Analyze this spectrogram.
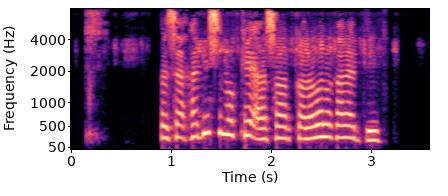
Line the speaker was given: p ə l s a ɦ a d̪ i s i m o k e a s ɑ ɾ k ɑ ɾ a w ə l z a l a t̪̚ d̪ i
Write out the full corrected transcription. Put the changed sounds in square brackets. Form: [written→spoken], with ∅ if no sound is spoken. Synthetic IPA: p ə [l→∅] s a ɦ a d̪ i s i m o k e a s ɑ ɾ k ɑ ɾ a w ə l [z→ɣ] a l a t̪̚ d̪ i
